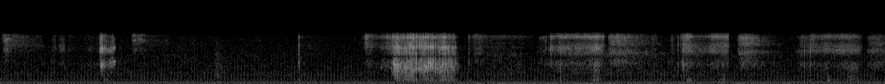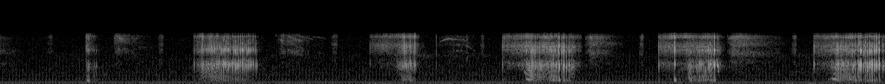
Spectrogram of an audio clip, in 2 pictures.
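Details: Infant back on apnea and pulse-oximetry monitors after apnea, stridor and retractions returned: harsh, noisy breaths recurring irregularly, stridor from a narrowed upper airway.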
